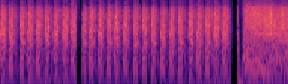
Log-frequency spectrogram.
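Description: Machine-gun sound effect played from a podcast soundboard: rapid automatic fire in two bursts, with a brief break about two-thirds of a second in.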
